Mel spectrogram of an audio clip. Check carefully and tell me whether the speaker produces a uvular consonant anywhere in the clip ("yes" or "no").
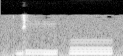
no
